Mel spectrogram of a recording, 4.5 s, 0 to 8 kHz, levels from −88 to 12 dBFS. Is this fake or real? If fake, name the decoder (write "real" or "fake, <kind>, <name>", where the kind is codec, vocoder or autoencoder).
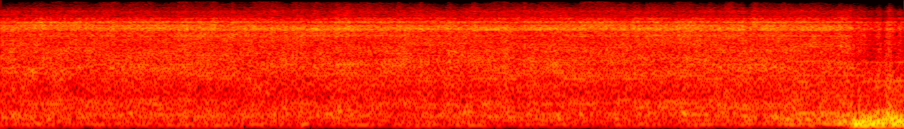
fake, codec, SNAC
